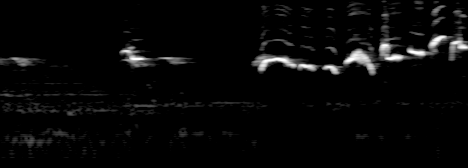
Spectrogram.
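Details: Murai (magpie-robin) giving a loud whistled phrase, a pause, then a sequence of bright, rising and falling fluty notes, each clearly separated, ending on higher sharper whistles.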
